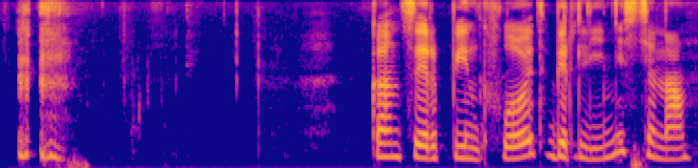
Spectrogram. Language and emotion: Russian, positive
